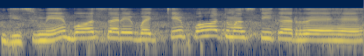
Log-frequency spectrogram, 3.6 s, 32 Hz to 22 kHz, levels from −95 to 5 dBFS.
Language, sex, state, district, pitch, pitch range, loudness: Hindi, female, Uttar Pradesh, Jalaun, 255 Hz, 210-295 Hz, -12 LUFS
